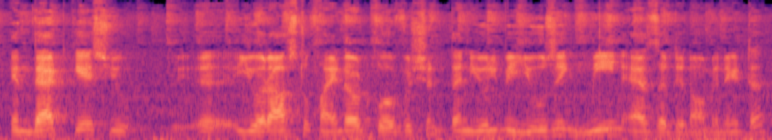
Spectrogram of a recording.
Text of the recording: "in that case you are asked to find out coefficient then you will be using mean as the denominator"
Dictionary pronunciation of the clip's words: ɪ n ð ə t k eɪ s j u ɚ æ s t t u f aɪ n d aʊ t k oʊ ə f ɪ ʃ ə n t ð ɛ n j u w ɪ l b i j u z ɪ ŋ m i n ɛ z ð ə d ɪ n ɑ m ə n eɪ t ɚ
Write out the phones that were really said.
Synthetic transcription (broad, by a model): ɪ n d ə t k eɪ s j u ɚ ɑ s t t u f aɪ n d aʊ t k oʊ ə f ɪ ʃ ə n t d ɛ n j u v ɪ l b i j u z ɪ ŋ m i n ɛ z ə d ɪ n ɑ m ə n eɪ t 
